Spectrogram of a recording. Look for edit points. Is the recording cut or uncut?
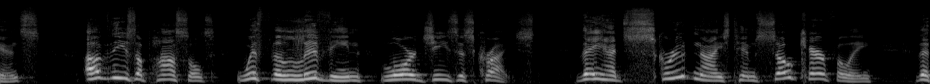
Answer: uncut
